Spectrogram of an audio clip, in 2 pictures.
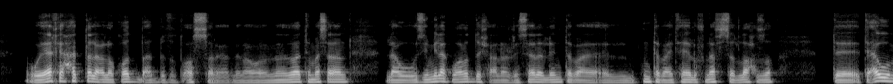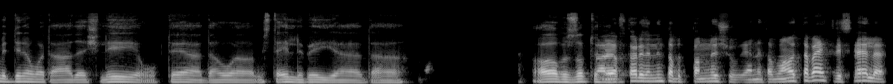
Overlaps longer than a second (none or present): none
